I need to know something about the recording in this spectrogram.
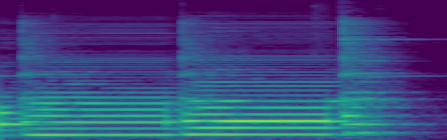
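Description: An instrument with a sustained, reedy tone, most likely an electronic keyboard, plays held notes. Each new note starts about every three-quarters of a second without gaps. The notes serve as the pitch and lead-in for a bass-clef sight-singing exercise in F major and D minor.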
